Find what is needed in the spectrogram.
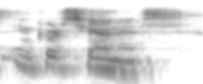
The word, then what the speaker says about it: Incursiones: So can you tell us about Incursiones? I don't know if I'm saying that correctly. – Yes, Incursiones.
